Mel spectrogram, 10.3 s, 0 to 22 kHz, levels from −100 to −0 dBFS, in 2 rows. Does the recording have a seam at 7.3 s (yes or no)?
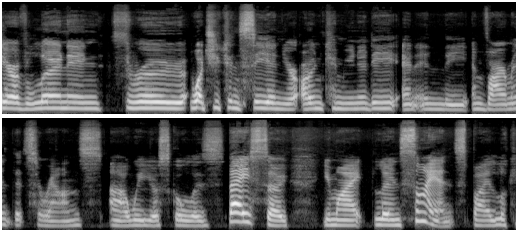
yes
